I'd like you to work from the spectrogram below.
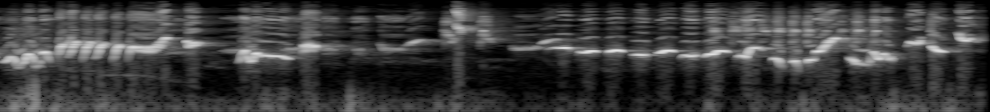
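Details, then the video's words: White-rumped shama in relaxed afternoon singing for calming a stressed, over-excited bird: varied rapid warbling with swooping whistles, trills and quick note runs, loud and continuous. "SUARA MURAI BATU NGEPLONG SANTAI SORE HARI UNTUK RELAKSASI BURUNG OVER BIRAHI"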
